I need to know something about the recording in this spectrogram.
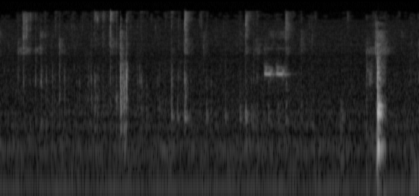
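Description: Faint scattered clicks and taps of a glass blender jar against a plastic measuring pitcher as thick blended dressing is poured out, with a sharper knock near the end. A faint steady low hum runs underneath.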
